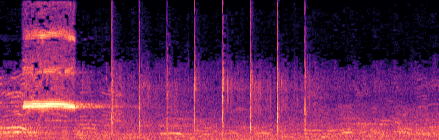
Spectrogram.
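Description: A referee's whistle gives one short, shrill blast as a takedown is awarded in overtime of a folkstyle wrestling match. It is followed by a run of about eight sharp claps, roughly three a second, over crowd chatter.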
